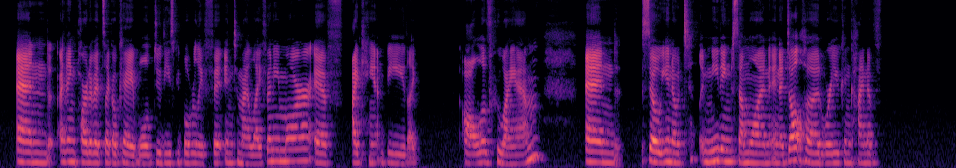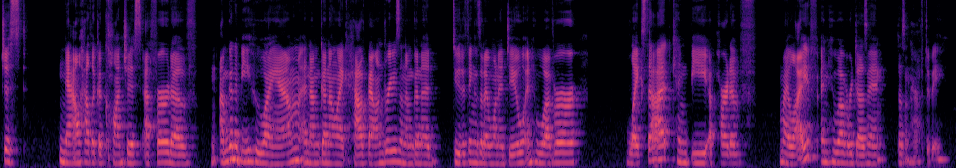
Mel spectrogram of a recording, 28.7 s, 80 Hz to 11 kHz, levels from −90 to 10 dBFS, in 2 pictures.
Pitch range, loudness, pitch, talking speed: 180-205 Hz, -29 LUFS, 190 Hz, 200 wpm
